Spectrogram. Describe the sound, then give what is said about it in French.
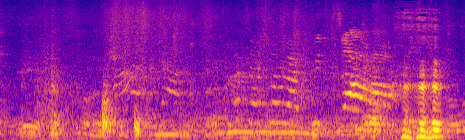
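A lively crowd of schoolchildren pouring out of class at noon, many young voices overlapping in chatter and shouts, with high excited calls rising over a steady hubbub. “Ah ben il est midi, ça y est, c'est la sortie des classes, quoi.”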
